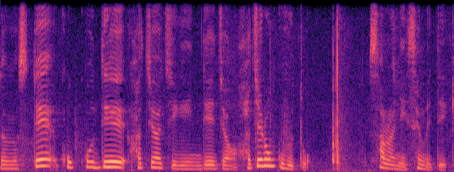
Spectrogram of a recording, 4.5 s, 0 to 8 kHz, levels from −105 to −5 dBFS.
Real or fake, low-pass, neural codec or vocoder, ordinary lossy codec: real; none; none; none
